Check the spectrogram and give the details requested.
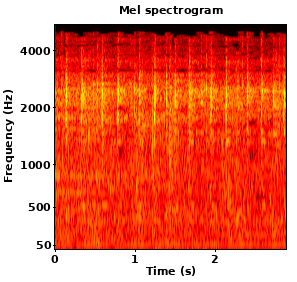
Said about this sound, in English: What with all these electric clocks and digital clocks and electronic clocks, the good old-fashioned ticking that marks off the minutes and hours of the night is rarely heard.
